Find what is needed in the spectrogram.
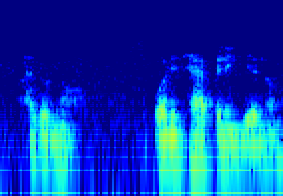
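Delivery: very low, soft mumble. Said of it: "the third guy who is going to say".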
